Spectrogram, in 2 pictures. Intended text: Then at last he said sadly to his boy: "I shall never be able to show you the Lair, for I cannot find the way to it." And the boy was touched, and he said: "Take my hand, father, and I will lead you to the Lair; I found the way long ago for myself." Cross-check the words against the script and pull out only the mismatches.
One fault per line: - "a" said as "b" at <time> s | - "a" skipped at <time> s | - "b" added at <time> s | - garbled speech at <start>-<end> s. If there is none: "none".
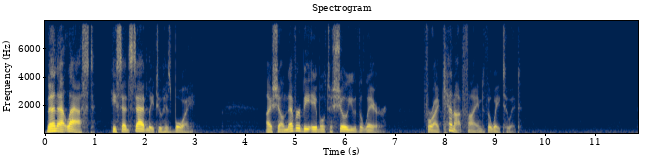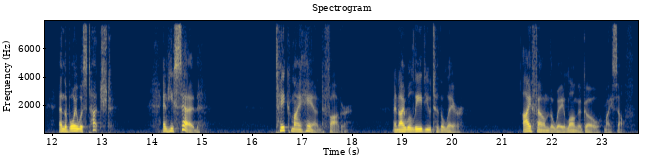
- "for" skipped at 23.0 s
